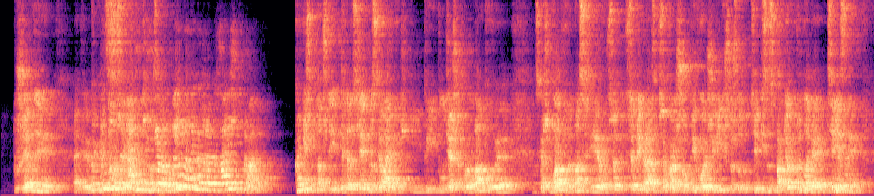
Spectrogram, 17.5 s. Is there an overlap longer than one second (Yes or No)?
Yes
